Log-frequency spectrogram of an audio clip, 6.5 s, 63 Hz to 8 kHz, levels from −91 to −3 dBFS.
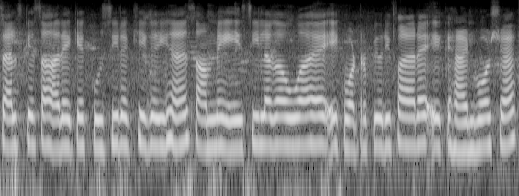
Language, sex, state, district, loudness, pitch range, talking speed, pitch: Hindi, female, Bihar, Purnia, -21 LUFS, 210-225 Hz, 195 wpm, 220 Hz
